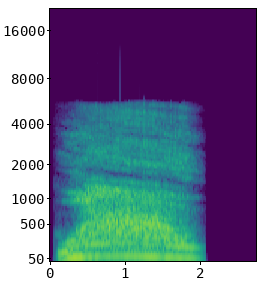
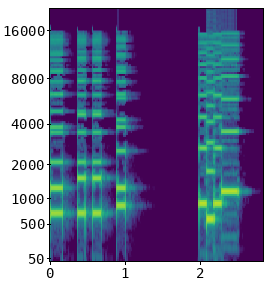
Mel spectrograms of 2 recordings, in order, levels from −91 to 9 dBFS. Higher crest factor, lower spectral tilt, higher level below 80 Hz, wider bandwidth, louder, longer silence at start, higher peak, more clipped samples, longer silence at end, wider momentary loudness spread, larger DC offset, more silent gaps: about the same, 12 dB vs 8 dB; first, -10.5 dB/octave vs 3.5 dB/octave; first, -18 dBFS vs -62 dBFS; second, 5.8 kHz vs over 20 kHz; second, -12 LUFS vs -7 LUFS; about the same, 0.1 s vs 0 s; about the same, 0 dBFS vs 0 dBFS; second, under 0.1% vs 0.6%; first, 0.75 s vs 0.3 s; about the same, 8 LU vs 7 LU; neither; neither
